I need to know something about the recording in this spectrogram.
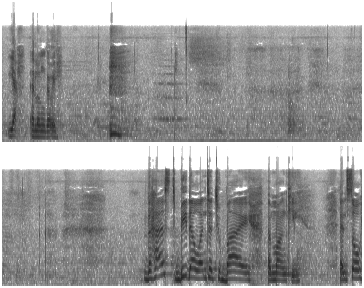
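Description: A young woman speaks with feeling into a microphone, pausing between phrases.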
